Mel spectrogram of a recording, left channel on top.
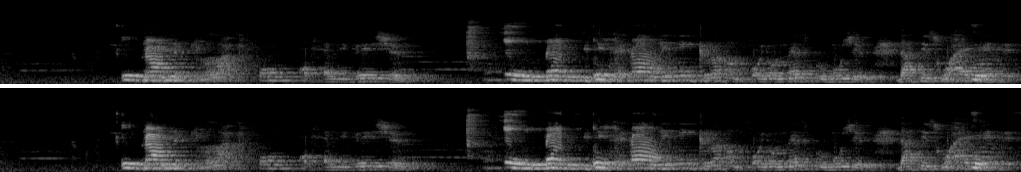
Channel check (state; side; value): normal; both; correlation 0.66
